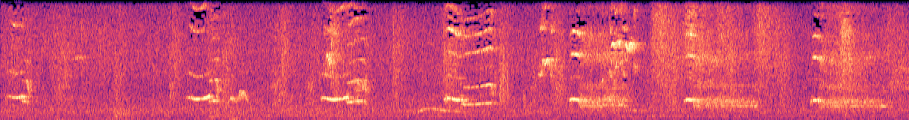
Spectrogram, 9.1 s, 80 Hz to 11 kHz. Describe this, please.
guira cuckoo01
Song of a Guira Cuckoo, with some other quiet bird calls. Recorded with a Zoom H2.
exotic, aviary, zoo, cuckoo, tropical, birds, field-recording, bird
